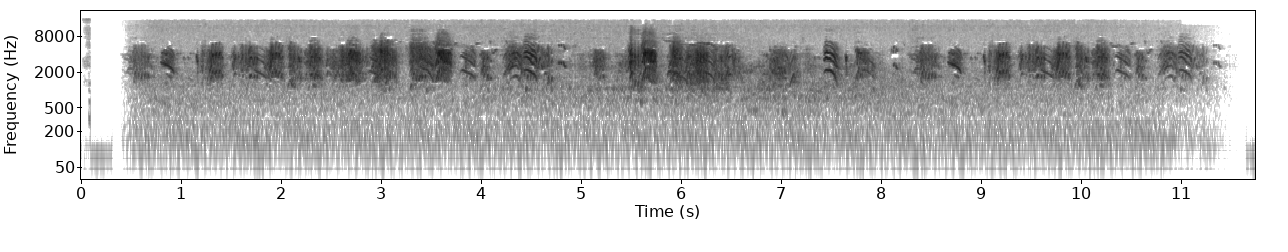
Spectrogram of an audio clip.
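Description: A steady stream of creaky, squeaky chirps and twitters from cliff swallows, many calls overlapping in a busy chatter that runs throughout, moderately loud.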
